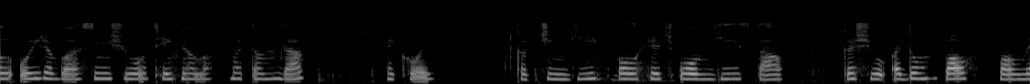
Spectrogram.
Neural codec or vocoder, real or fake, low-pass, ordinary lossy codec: none; real; 7.2 kHz; none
